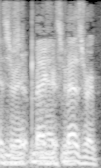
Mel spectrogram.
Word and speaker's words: Mezrich: Mezri, Ben Mezri, of course, author of Bringing Down the House.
